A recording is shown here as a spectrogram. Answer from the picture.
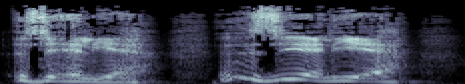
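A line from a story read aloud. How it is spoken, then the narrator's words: Wheezing croak. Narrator (Russian): прохрипел я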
